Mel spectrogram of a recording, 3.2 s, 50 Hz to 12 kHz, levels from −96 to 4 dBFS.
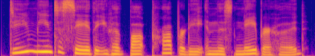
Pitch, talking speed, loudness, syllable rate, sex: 210 Hz, 245 wpm, -14 LUFS, 5.8 syllables/s, female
